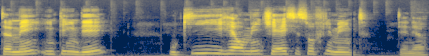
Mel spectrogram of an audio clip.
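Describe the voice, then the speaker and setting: A man speaks at a moderate pace with ordinary pitch variation while music plays in the background. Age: 20s. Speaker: podcast co-host. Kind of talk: casual chat.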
